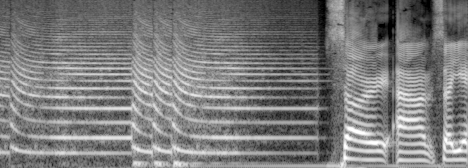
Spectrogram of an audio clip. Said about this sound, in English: But yeah, so anyway, it's out, it's officially out. I think this deserves an air horn moment.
